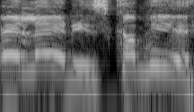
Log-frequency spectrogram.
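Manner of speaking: vampire voice, pitched very high. Joking about Dracula making it rain for a t-shirt contest: Florida vampire voice. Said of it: "It's like the fucking Florida vampire".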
